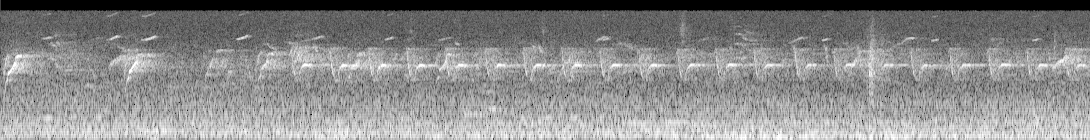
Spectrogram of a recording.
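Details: Small minivet at Narsapur forest, India; a rapid run of high buzzy notes repeated several times per second for about six seconds, with a few thin whistles before, against steady background noise.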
